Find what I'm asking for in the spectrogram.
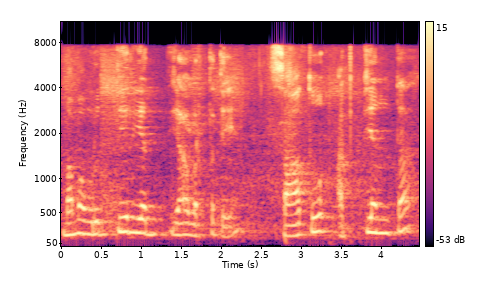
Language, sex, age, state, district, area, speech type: Sanskrit, male, 30-45, Andhra Pradesh, East Godavari, rural, spontaneous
